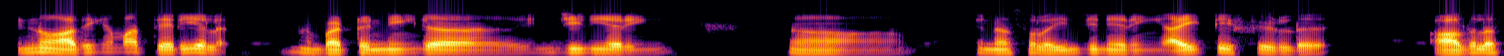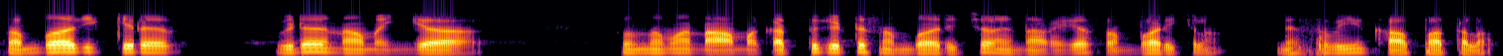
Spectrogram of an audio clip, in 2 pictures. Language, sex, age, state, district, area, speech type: Tamil, male, 30-45, Tamil Nadu, Coimbatore, rural, spontaneous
